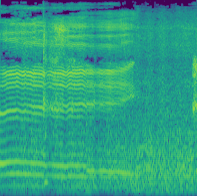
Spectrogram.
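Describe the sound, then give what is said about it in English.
A New York subway train riding from Queens back to Manhattan rumbles and clatters loudly along the rails, with sustained high-pitched wheel squeals ringing over the steady mechanical roar throughout. “We're riding the subway”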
